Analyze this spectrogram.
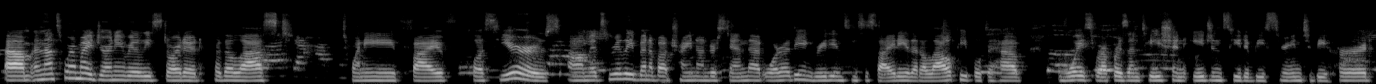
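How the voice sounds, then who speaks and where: A woman's voice: lowish voice, fairly even intonation, moderate pace, background noise. A woman from Pakistan, a panelist introducing herself in a discussion, talking reflectively with frequent "um"s.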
